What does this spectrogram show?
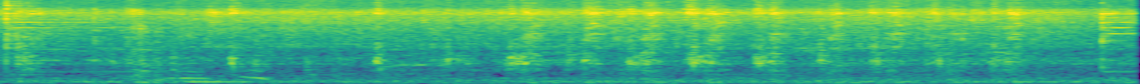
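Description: Onion and tomato masala sizzling in a kadhai over a gas flame as it fries, with a spatula stirring and scraping the pan.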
